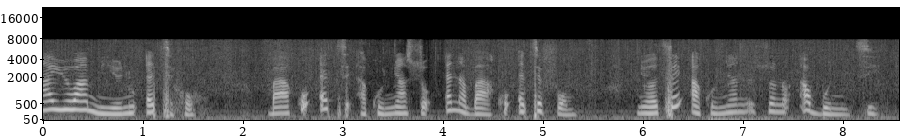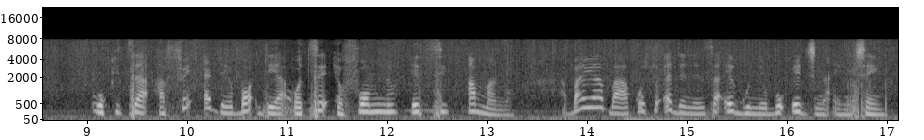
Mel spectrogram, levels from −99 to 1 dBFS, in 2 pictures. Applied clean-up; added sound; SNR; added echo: none; Rain; 17 dB; none.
